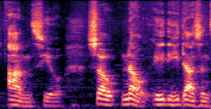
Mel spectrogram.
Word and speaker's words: Anzio: He says Anzio, we say Anzio.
